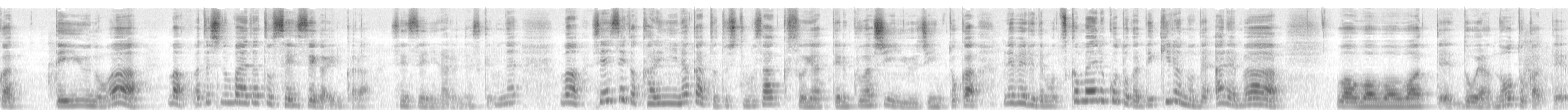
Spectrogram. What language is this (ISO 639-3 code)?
jpn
